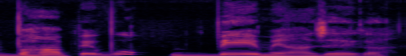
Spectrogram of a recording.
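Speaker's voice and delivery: normal talking voice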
